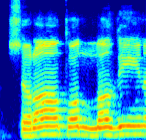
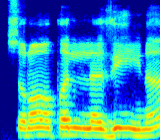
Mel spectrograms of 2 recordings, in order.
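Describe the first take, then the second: First: "الذين" thickened after "صراط"; mistaken heaviness. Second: "صراط الذين" with a thin l in alladhina; careful reading, no thickening in "الذين"; light lam. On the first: Retold or imitated. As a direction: carry dark emphasis through "صراط الذين". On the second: Shown as a demonstration. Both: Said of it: "في بعض يفخم".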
